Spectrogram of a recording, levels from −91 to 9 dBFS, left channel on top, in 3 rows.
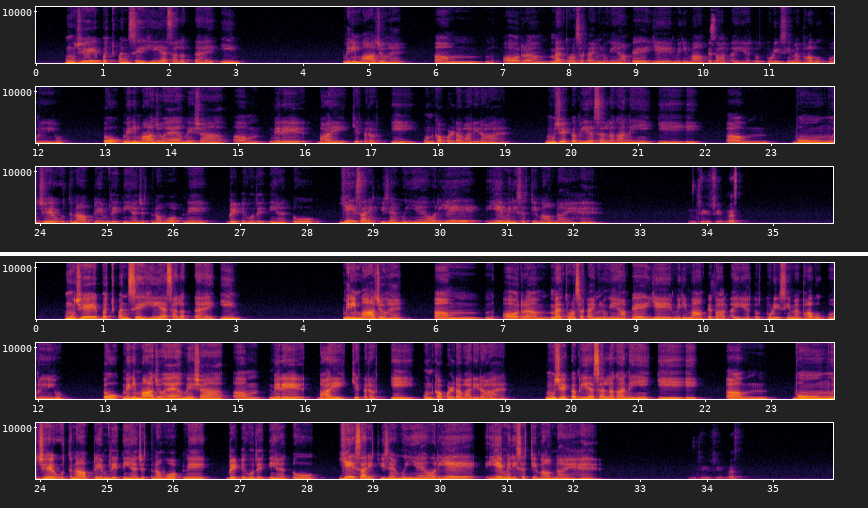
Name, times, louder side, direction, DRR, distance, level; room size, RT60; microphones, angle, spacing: voice 1, 0.4-3.1 4.6-5.5 6.0-12.4 13.0-19.0 19.6-21.9 22.3-22.9 23.3-26.5 26.8-28.1 28.5-32.4, right 5 dB, 70° right, 0.5 m, -23 dB
voice 2, 33.7-34.4, left 5 dB, 55° left, 0.5 m, -37 dB
8.9 x 7.9 x 3.6 m
head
